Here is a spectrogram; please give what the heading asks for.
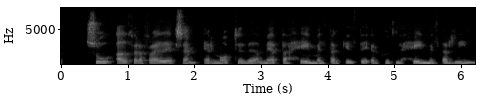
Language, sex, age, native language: Icelandic, female, 18-19, Icelandic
